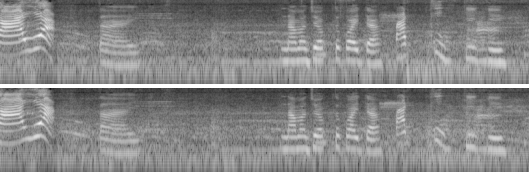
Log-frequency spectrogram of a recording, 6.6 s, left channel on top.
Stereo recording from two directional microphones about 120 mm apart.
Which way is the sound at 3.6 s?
20° right (ahead or behind).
